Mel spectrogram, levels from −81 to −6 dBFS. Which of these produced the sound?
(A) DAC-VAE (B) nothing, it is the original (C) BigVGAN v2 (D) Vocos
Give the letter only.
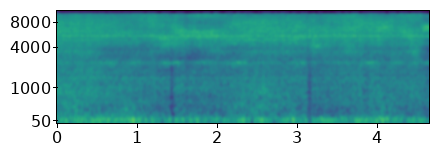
A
